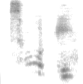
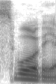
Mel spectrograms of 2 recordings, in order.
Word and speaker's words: swarthy: Swarthy, dark complexion. – Dark complexioned. – Oh, okay. – And it's swarthy, apparently, not swarthy. – Oh, swarthy, okay. – I pronounced that one wrong.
